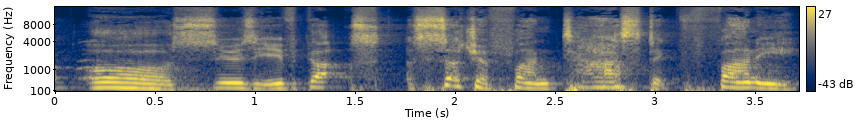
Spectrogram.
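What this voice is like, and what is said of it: Put-on different accent. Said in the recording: “dirty talk in a different accent”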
